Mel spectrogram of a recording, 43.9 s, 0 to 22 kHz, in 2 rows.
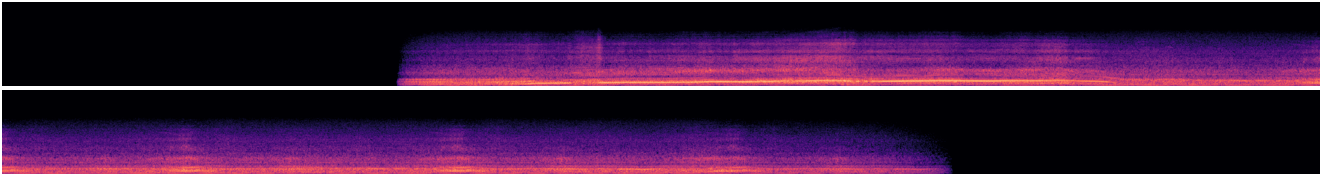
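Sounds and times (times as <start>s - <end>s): suv engine revving: 6.6s - 37.8s.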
